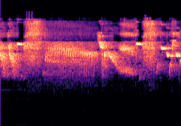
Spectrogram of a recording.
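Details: Top-class "pisador" European goldfinch delivering a continuous high tinkling warble of quick sliding notes and liquid twitters without a break. An Italian-speaking voice follows.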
